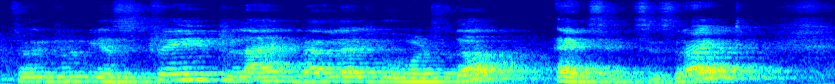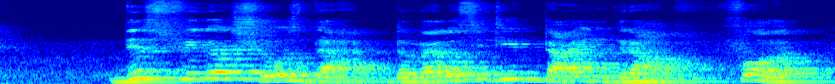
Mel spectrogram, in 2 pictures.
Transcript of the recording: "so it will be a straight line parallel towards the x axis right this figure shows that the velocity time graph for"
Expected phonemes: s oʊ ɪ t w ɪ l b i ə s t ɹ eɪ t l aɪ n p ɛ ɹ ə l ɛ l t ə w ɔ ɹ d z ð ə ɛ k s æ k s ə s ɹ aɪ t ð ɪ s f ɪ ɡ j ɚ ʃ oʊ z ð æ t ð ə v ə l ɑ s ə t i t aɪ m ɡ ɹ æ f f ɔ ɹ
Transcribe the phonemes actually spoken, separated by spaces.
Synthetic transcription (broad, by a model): s oʊ ɪ t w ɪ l b i ə s t ɹ eɪ t l aɪ n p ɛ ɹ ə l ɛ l t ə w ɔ ɹ d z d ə ɛ k s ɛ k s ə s ɹ aɪ t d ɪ s f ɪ ɡ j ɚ ʃ oʊ z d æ t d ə v ə l ɑ s ə t i t aɪ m ɡ ɹ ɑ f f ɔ ɹ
